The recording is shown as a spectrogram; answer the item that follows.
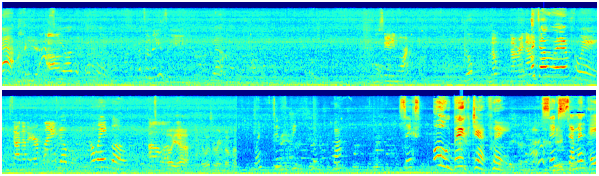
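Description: A steady low rumble of aircraft engines at an airport, easing slightly about two-thirds of the way through. A young child's high-pitched voice calls out now and then over it, most excitedly about halfway through and near the end.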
